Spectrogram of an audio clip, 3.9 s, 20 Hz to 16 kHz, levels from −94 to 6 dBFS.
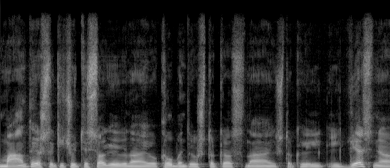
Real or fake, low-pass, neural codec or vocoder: fake; 14.4 kHz; vocoder, 44.1 kHz, 128 mel bands every 512 samples, BigVGAN v2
